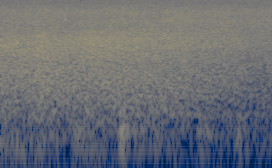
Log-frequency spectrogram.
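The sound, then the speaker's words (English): Ocean waves wash onto a shore in a steady, even roar of surf, moderately loud with no single distinct crash, and a hint of wind mixed in. No one speaks. “rustling palm fronds, chirping birds, and breaking waves, all remind you of your connection to the here and now.”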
